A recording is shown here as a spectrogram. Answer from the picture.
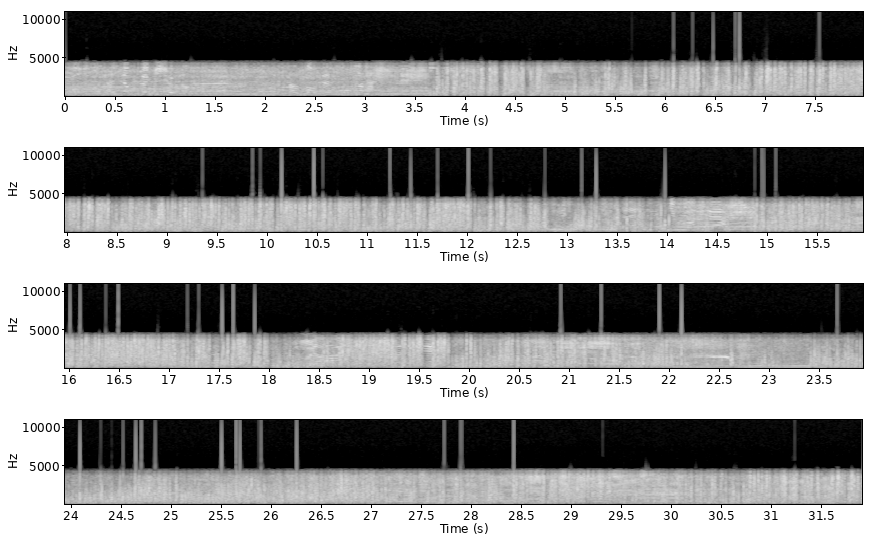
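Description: Several autocross race cars' engines running hard and revving as they race on a dirt track, their pitch rising and falling through gear changes and corners.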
